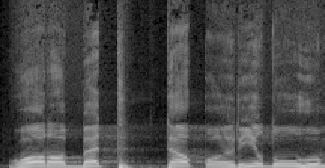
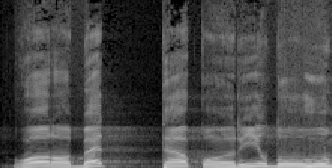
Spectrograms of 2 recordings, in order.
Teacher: Kalau izhar bagaimana? Ta pertamanya dihadirkan hamsnya.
